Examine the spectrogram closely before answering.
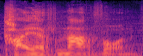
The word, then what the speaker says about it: Caernarfon: So if you think of the name Caernarfon, what's important there is you pronounce every letter.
